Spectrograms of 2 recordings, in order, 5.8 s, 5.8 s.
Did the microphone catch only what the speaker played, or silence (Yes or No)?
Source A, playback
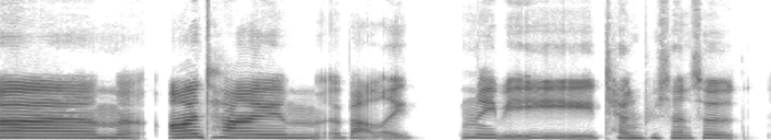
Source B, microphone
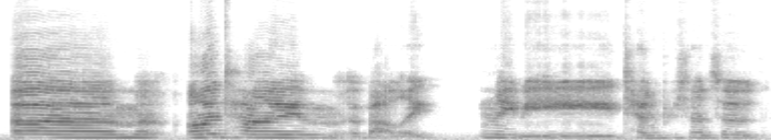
Yes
